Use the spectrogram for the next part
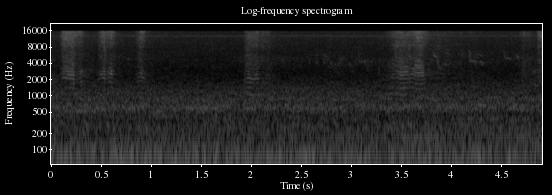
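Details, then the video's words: Bumblebees at dawn in poppy blossoms, 2019, wallowing in pollen. A dense low hum is punctuated by repeated short rasping buzzes, roughly one every second at first, then clustered later. "Hummeln wälzen sich in der Mohnblüte – summend wird das Pollenbad angenommen"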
